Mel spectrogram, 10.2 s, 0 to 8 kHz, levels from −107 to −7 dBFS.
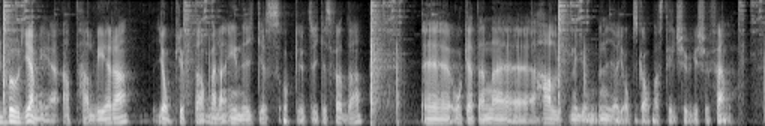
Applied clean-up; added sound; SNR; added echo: neural mask model RNNoise.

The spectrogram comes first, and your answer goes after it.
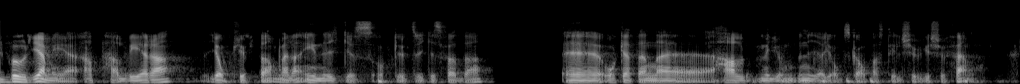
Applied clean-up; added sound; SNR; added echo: neural mask model Resemble Enhance denoiser.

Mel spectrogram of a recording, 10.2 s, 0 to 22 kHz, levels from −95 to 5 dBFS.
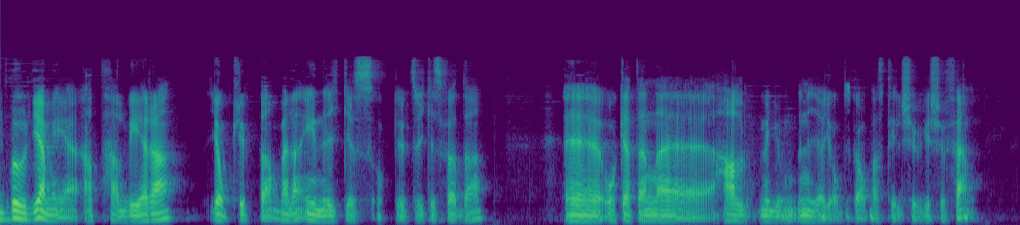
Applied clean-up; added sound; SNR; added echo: neural mask model DeepFilterNet 3.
